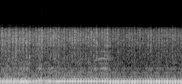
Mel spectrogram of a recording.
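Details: 2000 Chevy Tracker 2.0 started after timing chain replacement: steady low idle hum with an even, smooth beat and no knocks or ticking. The engine runs cleanly.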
